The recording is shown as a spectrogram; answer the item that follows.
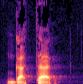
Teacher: La S que va en medio de la palabra no suena mucho. Ocurre lo mismo cuando dice gastar, en lugar de gastar.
